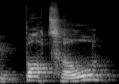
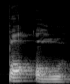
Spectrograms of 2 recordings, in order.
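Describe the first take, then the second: First: The middle t is fully pronounced. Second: The middle t is a glottal stop. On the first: "we would say bottle" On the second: "with the glottal T"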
